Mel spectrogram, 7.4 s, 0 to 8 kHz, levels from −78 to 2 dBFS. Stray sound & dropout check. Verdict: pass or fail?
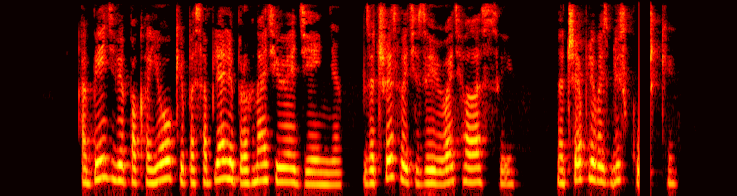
fail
